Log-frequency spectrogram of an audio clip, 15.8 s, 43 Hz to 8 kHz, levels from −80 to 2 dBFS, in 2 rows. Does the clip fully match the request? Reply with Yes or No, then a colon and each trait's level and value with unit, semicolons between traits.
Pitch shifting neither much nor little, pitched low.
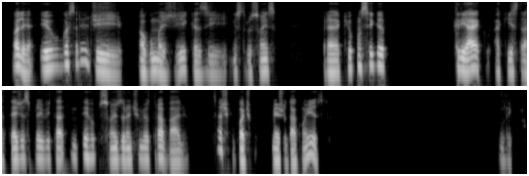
Yes: average, 3.6 semitones; low, 110 Hz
